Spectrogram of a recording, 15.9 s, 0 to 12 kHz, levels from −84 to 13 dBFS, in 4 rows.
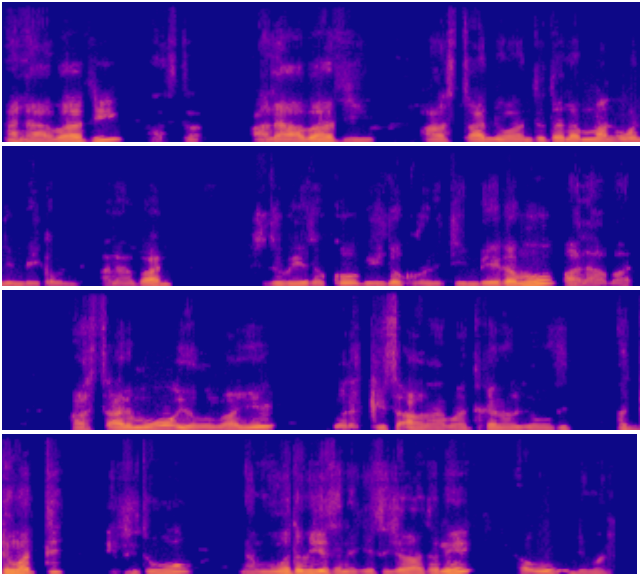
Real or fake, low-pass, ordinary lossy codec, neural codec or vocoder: real; 10.8 kHz; Opus, 16 kbps; none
